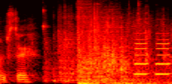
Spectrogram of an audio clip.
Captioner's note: horns honking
